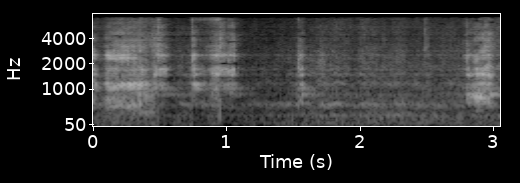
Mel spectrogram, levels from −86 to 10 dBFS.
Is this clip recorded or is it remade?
remade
